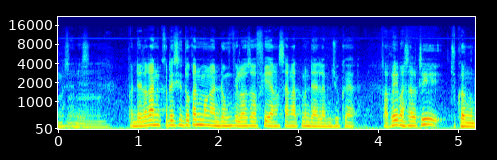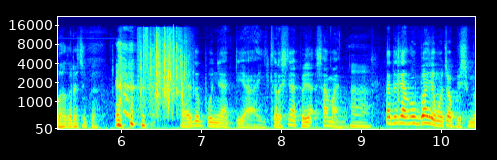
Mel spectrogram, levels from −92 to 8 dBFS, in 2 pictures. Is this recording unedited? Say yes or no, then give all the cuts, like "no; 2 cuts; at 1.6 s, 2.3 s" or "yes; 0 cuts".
no; 1 cut; at 6.5 s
